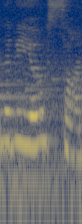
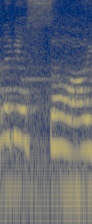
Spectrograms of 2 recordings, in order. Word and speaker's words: Leviosa: It's Wingardium Leviosa, not Leviosa. You're saying it wrong.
